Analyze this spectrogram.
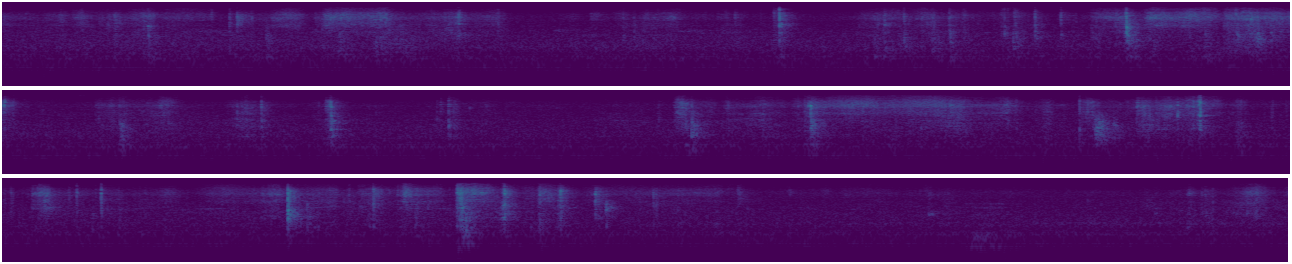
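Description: Paper rustles and crinkles in hand.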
